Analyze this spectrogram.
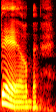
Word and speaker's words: herbe: chaque jour il avale 200 kilos d'herbe. هنا d'herbe le H c'est une lettre muette كي يجي في الأول الكلمة. إذن لا ننطقه كأنها غير موجودة. d'herbe.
